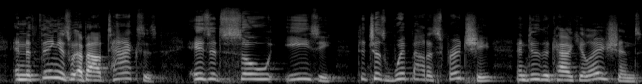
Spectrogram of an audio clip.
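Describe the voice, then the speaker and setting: Speaking with an American accent, a man talks at a moderate pace. His pitch is high, with ordinary variation. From US Midwest (Cincinnati, Ohio). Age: 50s. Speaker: economist. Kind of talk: Q&A after a lecture. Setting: luncheon event with audience.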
